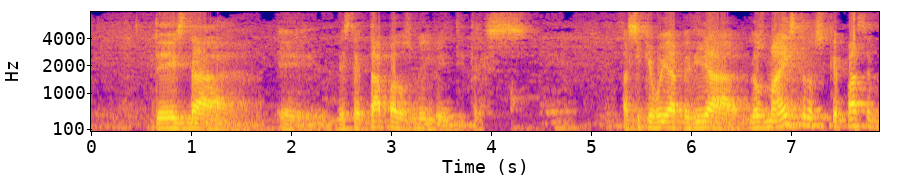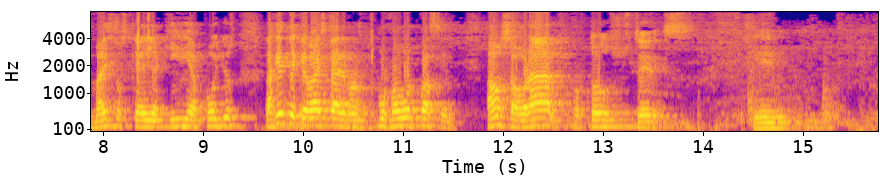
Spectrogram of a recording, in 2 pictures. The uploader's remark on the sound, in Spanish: Predica del culto matutino del 30 de julio del 2023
